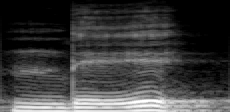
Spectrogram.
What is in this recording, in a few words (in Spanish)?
"tarde", Otomí, hombre; INALI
